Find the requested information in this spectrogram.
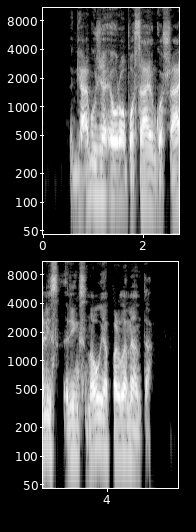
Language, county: Lithuanian, Klaipėda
